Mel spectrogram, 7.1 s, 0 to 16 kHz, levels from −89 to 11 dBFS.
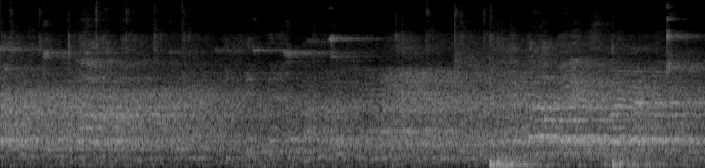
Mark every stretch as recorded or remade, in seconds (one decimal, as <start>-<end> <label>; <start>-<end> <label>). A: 0.0-7.1 recorded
